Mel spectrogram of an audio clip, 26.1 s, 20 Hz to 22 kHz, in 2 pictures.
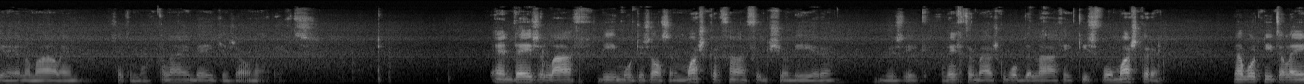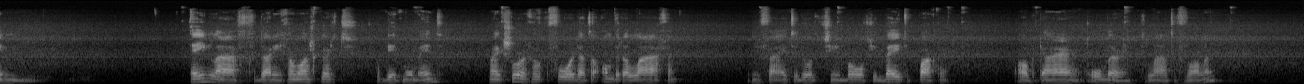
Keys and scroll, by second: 1.5 Left, 1.8 Left, 1.9-2.3 typing.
